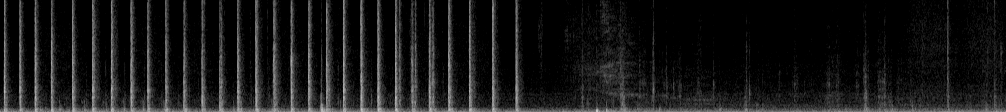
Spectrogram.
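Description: Rapid light tapping with a mallet on the body control module under the dash, about five or six taps a second, stopping about five seconds in, then one single harder knock about a second later. This is a tap test on a module suspected of failing to drive the door locks. A steady low hum runs underneath.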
